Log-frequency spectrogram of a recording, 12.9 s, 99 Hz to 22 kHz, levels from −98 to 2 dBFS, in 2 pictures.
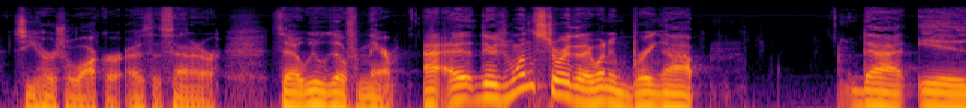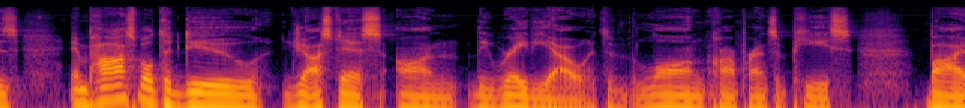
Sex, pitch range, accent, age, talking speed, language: male, 90-125 Hz, American, 40-59, 170 wpm, English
